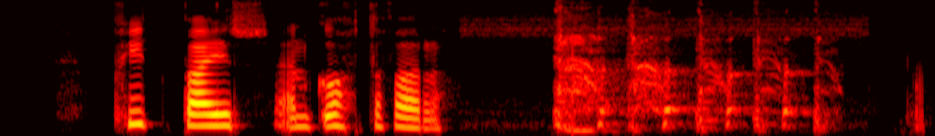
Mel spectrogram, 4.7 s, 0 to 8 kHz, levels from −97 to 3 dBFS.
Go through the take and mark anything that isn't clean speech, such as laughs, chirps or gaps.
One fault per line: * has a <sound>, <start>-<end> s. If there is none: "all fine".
* has a cough, 2.8-4.2 s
